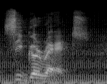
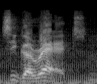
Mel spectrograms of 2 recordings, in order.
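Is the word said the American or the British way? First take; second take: American; British. First: It is said with an American stress pattern. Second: It is said with a British stress pattern. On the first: "In American English, they, they, they say cigarette" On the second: "In uh, British English, they say cigarette"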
